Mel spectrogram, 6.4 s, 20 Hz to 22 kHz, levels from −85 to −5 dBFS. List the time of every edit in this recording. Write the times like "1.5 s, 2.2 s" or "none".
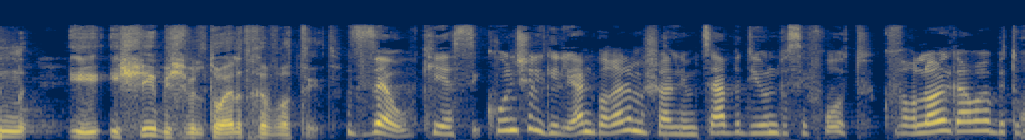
2.6 s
